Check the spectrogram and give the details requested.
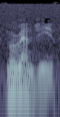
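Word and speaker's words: Glenmorangie: enjoy getting plastered on Glenn morange whiskey which in the south is pronounced moranji where she sort of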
